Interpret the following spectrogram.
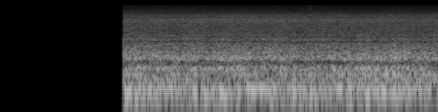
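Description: Steady, loud background din of a crowded dance hall, cutting in abruptly about half a second in after silence.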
